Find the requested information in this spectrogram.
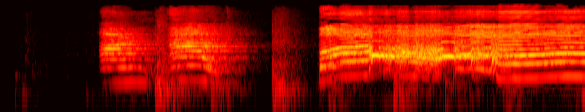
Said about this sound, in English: Oh, crazy person. Thanks for yelling.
